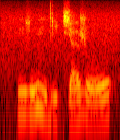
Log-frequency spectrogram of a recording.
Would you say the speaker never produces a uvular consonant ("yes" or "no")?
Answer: yes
